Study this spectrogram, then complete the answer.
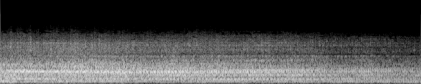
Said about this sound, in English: And now, as Buzz tries to pull Happy free, the enormous driller roars down upon them.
